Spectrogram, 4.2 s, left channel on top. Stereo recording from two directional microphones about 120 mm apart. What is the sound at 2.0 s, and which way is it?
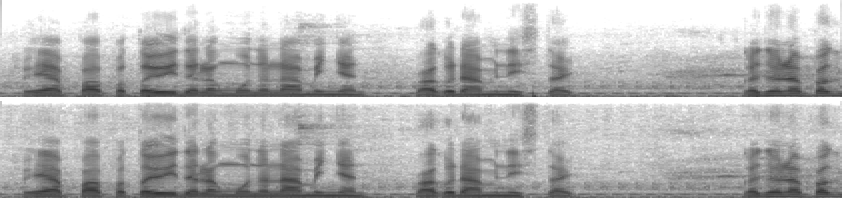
A man's voice, 35° right (ahead or behind).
